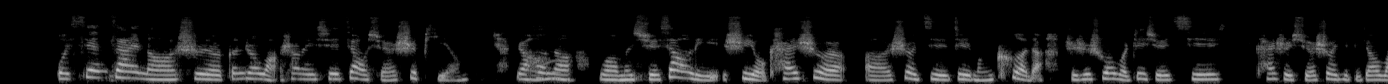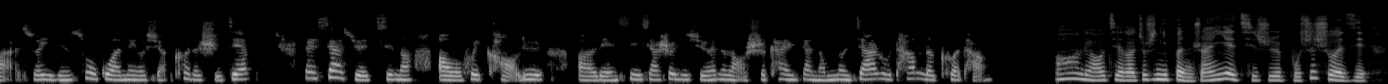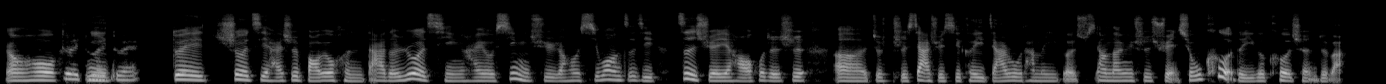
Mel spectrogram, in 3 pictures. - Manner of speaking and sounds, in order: none
- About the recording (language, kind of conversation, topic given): Chinese, advice, 看了他人的作品后，我为什么会失去创作信心？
